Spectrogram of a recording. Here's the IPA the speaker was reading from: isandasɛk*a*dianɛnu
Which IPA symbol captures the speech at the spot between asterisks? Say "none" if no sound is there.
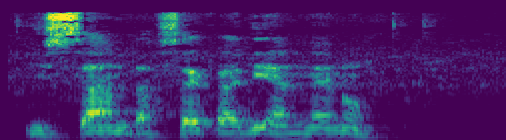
a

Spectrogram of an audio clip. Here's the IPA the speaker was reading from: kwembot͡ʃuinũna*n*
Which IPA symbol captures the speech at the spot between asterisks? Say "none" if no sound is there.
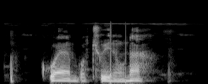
none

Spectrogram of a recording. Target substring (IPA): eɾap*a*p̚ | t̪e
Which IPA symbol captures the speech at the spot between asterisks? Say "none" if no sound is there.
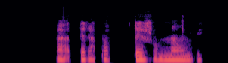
a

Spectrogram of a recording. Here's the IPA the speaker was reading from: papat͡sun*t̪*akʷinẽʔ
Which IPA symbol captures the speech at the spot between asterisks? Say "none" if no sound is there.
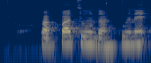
d̪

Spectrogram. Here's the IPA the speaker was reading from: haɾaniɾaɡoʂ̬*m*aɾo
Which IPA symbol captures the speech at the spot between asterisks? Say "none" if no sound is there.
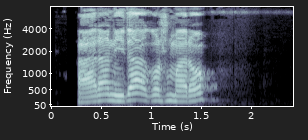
m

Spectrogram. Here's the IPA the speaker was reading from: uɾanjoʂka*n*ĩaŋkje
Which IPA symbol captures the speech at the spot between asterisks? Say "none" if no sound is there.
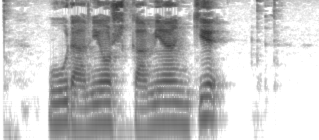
m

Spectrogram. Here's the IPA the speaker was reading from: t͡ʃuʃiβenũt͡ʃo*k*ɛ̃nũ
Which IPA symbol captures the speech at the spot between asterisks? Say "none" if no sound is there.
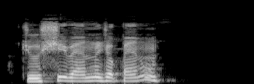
p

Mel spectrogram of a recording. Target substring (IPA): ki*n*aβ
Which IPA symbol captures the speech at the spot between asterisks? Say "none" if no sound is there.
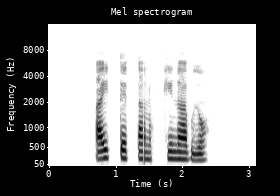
n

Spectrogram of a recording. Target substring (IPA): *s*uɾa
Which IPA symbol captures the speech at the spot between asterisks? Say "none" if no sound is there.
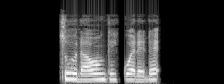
t͡s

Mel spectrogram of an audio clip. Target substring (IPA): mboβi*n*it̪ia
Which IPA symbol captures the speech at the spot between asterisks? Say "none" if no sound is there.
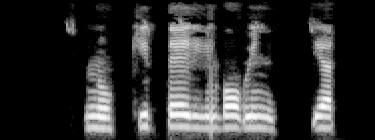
n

